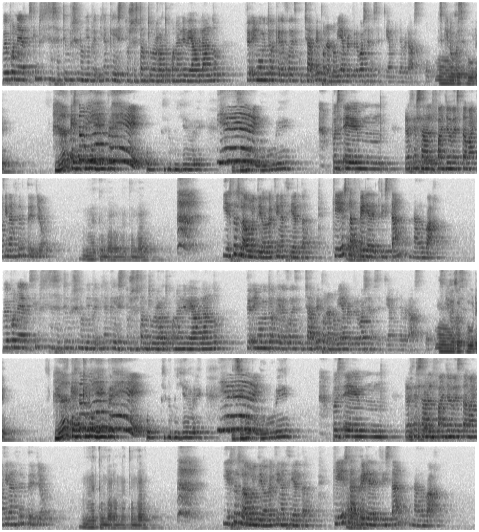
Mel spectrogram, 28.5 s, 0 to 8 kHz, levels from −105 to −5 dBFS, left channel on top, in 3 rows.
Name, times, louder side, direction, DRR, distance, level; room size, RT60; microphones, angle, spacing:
voice 1, 0.0-4.4 4.9-9.2 10.5-12.3 13.8-14.8 15.8-17.2 17.6-19.9 22.5-23.0 23.4-25.1 25.6-27.7, left 1 dB, 70° left, 1 dB, 1.8 m, -29 dB
voice 2, 8.7-9.6 10.6-11.8 12.4-13.8 14.1-15.3 17.6-18.2 20.5-21.9 25.9-26.3, right 3 dB, 55° right, 11 dB, 0.6 m, -28 dB
9.1 x 5.9 x 3.5 m, 0.94 s
head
